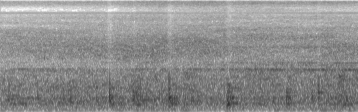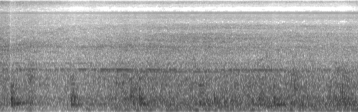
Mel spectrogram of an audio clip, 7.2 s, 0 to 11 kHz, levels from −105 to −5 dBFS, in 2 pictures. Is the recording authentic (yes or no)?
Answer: yes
